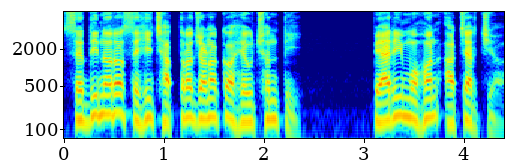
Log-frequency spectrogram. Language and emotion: Odia, neutral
